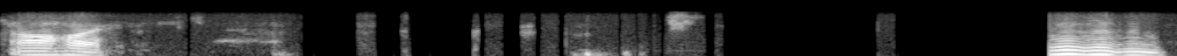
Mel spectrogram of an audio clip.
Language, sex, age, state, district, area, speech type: Assamese, male, 18-30, Assam, Lakhimpur, rural, conversation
